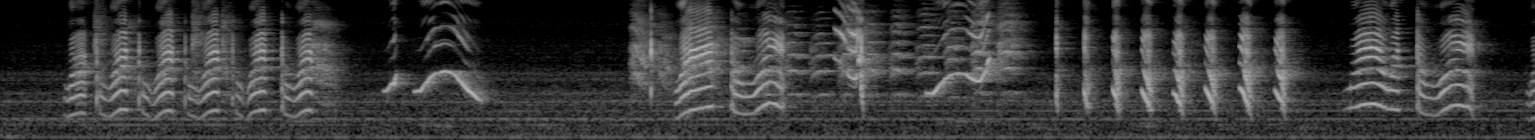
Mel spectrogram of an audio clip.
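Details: House parrot learning to speak "mummy papa" gives bursts of arched, squawky, speech-like syllables, a mid-clip pause, then a fast rhythmic series of short clipped calls.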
